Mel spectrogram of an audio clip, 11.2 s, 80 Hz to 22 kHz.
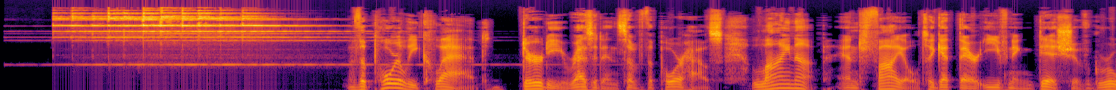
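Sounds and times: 
dinner handbell being rung slowly: 0.4s - 5.2s
speech: 3.5s - 11.1s.

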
